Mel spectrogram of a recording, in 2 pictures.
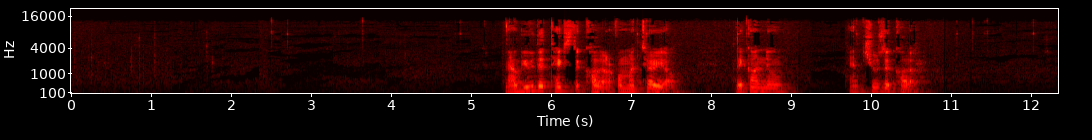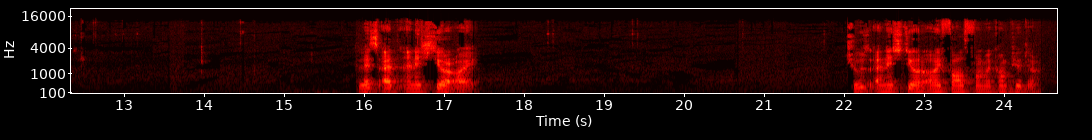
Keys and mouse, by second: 0.0-4.1 typing, 2.1 Tab, 2.7 middle click, 3.1 click, 3.2 click, 3.3 click, 4.0 Tab, 4.1 Tab, 4.3 middle click, 4.8 click, 7.0 click, 8.2 click, 9.7 click, 11.3 click, 11.9 click, 12.4 click, 12.5 click, 13.9 r, 14.4 click, 15.4 r, 16.6 click, 18.2 click, 19.3-20.8 drag, 21.7 click.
